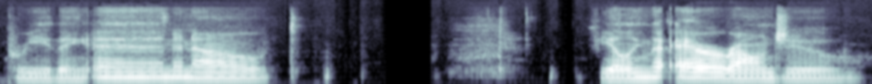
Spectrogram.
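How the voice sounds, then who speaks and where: A woman leading a guided meditation as an instructor, speaking gently and unhurriedly with long pauses. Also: fairly low pitch, steady tone, no room sound, muffled recording.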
